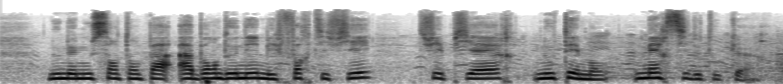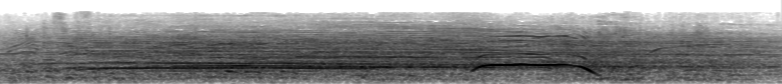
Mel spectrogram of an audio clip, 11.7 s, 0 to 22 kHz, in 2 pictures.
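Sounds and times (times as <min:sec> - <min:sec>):
speech: 0:00.4 - 0:06.0
large enthusiastic crowd cheering outdoors in a square: 0:05.8 - 0:11.7
people whooping and shouting in a crowd: 0:06.2 - 0:11.7.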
